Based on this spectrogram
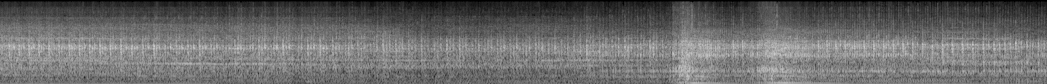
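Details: Light, quick ticking about four per second over a smooth warm idle; began after hydraulic lifters were replaced, no ticking when cold, source not pinned down.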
